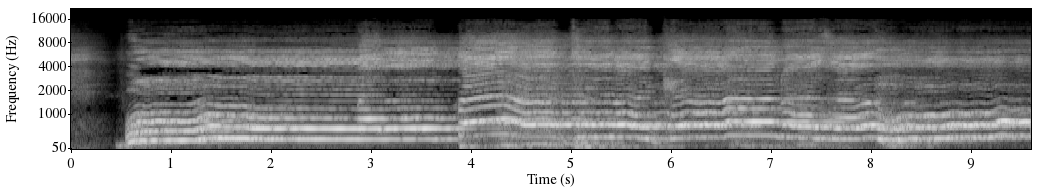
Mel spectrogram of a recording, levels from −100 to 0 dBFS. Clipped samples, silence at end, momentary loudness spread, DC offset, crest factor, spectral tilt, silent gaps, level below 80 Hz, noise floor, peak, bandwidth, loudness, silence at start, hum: under 0.1%; 0 s; 4 LU; under 0.1%; 12 dB; -3 dB/octave; none; -60 dBFS; -46 dBFS; -8 dBFS; 13 kHz; -20 LUFS; 0 s; none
